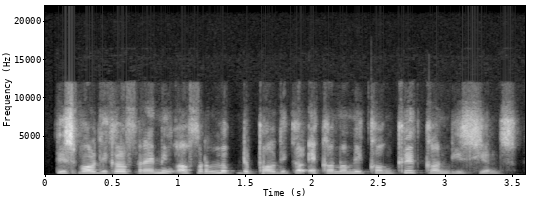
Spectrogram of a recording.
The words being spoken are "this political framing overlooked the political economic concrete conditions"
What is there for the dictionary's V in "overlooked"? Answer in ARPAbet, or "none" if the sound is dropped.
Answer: F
